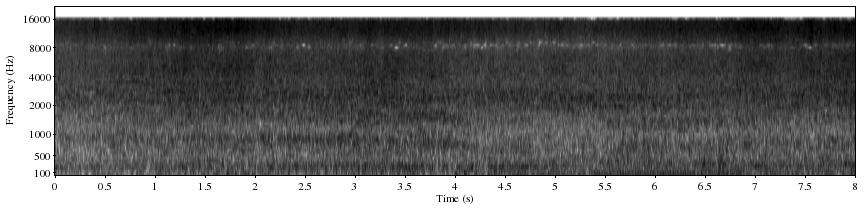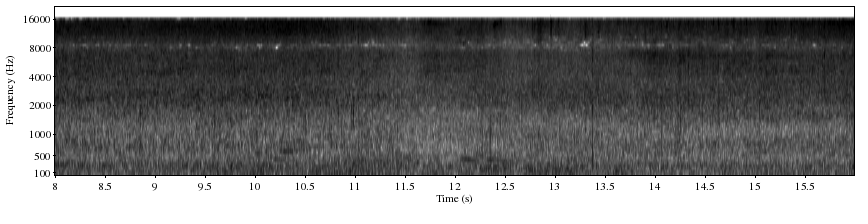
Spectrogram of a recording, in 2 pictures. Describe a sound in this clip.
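Traffic hisses past on wet pavement.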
